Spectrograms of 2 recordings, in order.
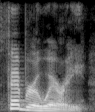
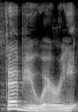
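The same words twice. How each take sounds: First: Said with every syllable sounded out carefully. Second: Said the everyday way, with natural reductions.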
